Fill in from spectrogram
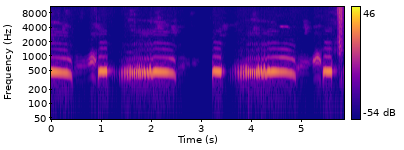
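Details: Albino Barbary dove whose call is used to stir reluctant doves into calling: long rolling purred coos, each followed by short clipped double notes, with a quiet pause mid-sequence.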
